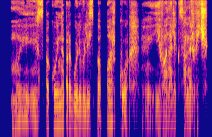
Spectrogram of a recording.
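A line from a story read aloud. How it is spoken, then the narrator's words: Nanny mumbling. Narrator (Russian): забормотала няня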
